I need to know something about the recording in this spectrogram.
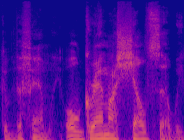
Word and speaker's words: Scelsa: the family old grandma Shela we called her uh which is the Italian way of pronouncing the name skela Shela and uh Franchesca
